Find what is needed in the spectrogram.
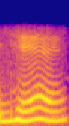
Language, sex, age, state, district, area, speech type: Bengali, female, 30-45, West Bengal, North 24 Parganas, urban, conversation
